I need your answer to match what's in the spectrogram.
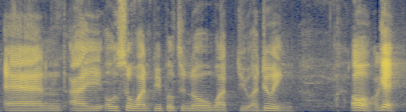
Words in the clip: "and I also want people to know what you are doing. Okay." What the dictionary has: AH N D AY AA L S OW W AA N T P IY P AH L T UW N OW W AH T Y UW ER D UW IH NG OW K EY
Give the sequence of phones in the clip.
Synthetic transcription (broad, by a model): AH N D AY AA L S OW W AA N T P IY P AH L T UW N OW W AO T Y UW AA D UW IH NG OW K EY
